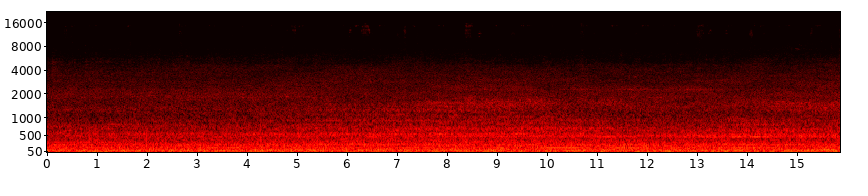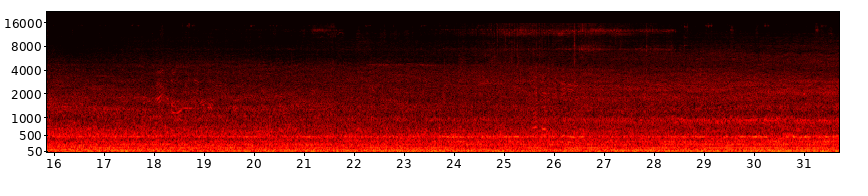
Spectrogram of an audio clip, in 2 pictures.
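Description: Steady city ambience: the low rumble of road traffic running without a break, with a constant low hum over it.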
